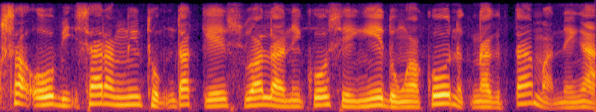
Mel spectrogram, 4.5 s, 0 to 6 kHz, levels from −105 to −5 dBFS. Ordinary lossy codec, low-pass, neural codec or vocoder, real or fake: none; 5.4 kHz; none; real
